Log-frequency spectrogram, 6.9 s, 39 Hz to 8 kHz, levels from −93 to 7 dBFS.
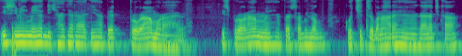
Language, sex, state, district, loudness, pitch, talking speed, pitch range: Hindi, male, Jharkhand, Palamu, -16 LUFS, 115 Hz, 260 wpm, 110-125 Hz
